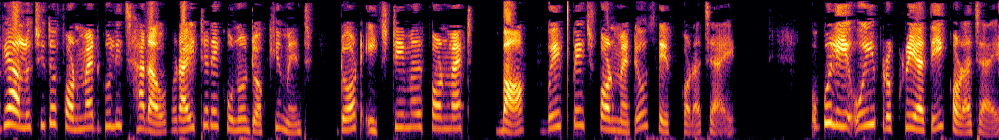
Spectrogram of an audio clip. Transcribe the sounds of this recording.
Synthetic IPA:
ɡealot͡ɕit̪ofɔɾmɛʈɡulit͡ɕʰaɾaoɾajʈaɾekonoɖɔkjumeɳʈ | ɖɔʈḛd͡ʑʈiemelfɔɾmɛʈ | bawebped͡ʑfɔɾmɛʈeosebʰʱkɔɾad͡ʑa̰e | oɡuliʔojpɾokɾijat̪ejkɔɾad͡ʑae

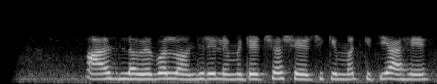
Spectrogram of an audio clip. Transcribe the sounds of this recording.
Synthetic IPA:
ad͡zləʋebəlːɔ̃ɲd͡ʑɾiːlimiʈeɖt͡ɕjaɕejəɾt͡ɕiːkimːət̪kit̪iːaɦe

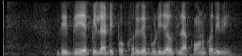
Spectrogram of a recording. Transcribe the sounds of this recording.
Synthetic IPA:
d̪id̪ʱiepilaʈipokʰɔɾiɾebuɽ̤id͡ʒawt̪ʰilakɔɽ̃ɔkɔɾibi

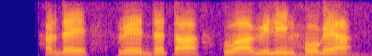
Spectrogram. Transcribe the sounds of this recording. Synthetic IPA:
həɾd̪eː | ʋeːd̪ʱt̪aː | ɦʊaːʋɪliːnɦoːɡəjaː

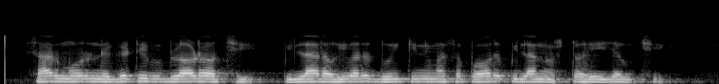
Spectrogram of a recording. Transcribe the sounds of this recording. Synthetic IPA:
saɾmoɾɔneɡeʈibblɔɽɔt͡ʃʰipilaɾɔɦibaɾɔd̪ujt̪inimasɔpɔɾepilanɔsʈɔɦejd͡ʒawt͡ʃʰi

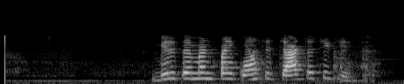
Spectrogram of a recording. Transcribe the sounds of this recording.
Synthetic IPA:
bilpemeɳʈ̚paĩkɔ̃ɦsit͡saɾt͡sʌsʰiki

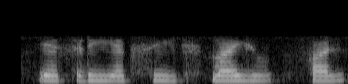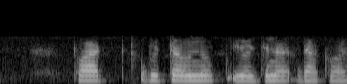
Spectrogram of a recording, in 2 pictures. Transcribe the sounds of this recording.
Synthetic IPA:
esɖiepʰsimaju | al | pʰaʈɡut̪əwnukjod͡ʒnad̪akʰʋa

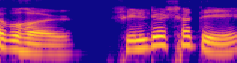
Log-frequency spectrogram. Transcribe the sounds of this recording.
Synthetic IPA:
ɛboɦaɾ | filɖeɾʃat̪e

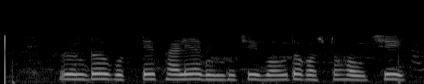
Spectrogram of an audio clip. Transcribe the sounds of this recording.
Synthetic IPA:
ɾuɳɖoɡoʈːepʰaɭijabʱuɳɖut͡ʃʰibɔɦut̪ɔkɔsʈɔɦowt͡ʃʰi

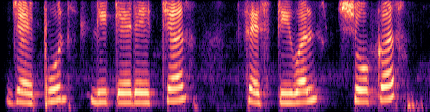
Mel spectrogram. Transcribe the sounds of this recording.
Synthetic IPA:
d͡ʒəjpuɖ | liʈeɾet͡ʃəɾ | pʰeːsʈiʋəl | ʃoːkəɾ

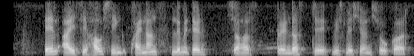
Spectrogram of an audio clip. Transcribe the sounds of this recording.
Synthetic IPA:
elajsiɦawsiŋɡfʰajnanslimiʈeɽ | ɕəɦəɾs | ʈɾeɳɖəst͡seʋiɕleɕənɕokəɾ

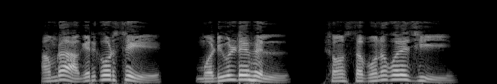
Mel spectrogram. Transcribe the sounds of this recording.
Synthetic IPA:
amɾaaɡeɾkoɾse | məɖjulɖebʱel | ʃɔŋst̪ʰaponokoɾet͡ɕʰi

